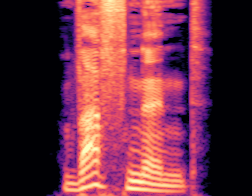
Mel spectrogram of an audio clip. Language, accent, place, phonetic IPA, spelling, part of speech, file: German, Germany, Berlin, [ˈvafnənt], waffnend, verb, De-waffnend.ogg
- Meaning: present participle of waffnen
